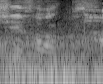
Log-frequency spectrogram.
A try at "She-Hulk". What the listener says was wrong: Wait, She-Hawks? You pronounced it wrong. She-Hawks. First was Jelly, now She-Hawks. It's She-Hulk. She-Hulk.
